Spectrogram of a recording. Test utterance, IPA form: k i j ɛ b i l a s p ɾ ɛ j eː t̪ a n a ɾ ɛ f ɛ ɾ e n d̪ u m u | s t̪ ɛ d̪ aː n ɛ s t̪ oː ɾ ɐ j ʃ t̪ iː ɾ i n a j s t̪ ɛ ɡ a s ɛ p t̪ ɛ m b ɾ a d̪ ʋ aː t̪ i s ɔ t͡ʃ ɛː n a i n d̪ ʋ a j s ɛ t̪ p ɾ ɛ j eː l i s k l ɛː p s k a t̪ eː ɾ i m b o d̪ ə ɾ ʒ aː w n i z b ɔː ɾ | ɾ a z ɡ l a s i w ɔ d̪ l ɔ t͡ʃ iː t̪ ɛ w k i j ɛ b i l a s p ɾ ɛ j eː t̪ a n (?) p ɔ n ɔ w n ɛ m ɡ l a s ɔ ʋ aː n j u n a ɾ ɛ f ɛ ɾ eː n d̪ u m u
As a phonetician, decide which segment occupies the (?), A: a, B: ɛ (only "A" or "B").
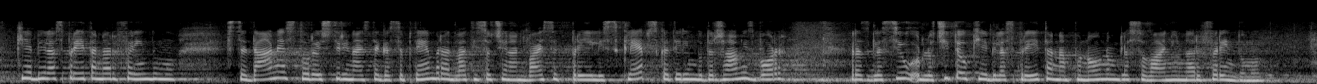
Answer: A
